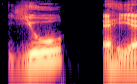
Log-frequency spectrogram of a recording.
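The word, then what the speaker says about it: you're: que nós vamos treinar esse you re aqui tem a pronúncia de Year e significa você está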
